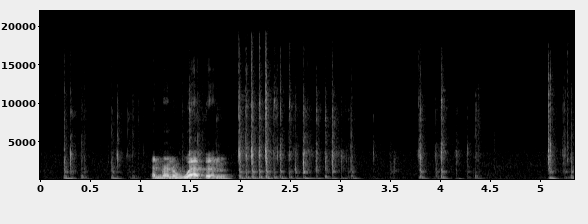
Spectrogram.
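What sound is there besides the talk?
typing search terms on computer keyboard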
